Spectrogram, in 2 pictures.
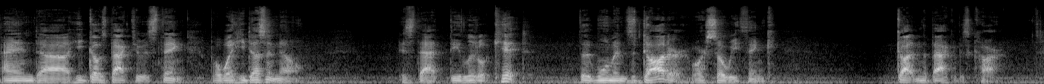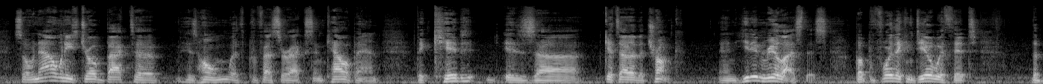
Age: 30-49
